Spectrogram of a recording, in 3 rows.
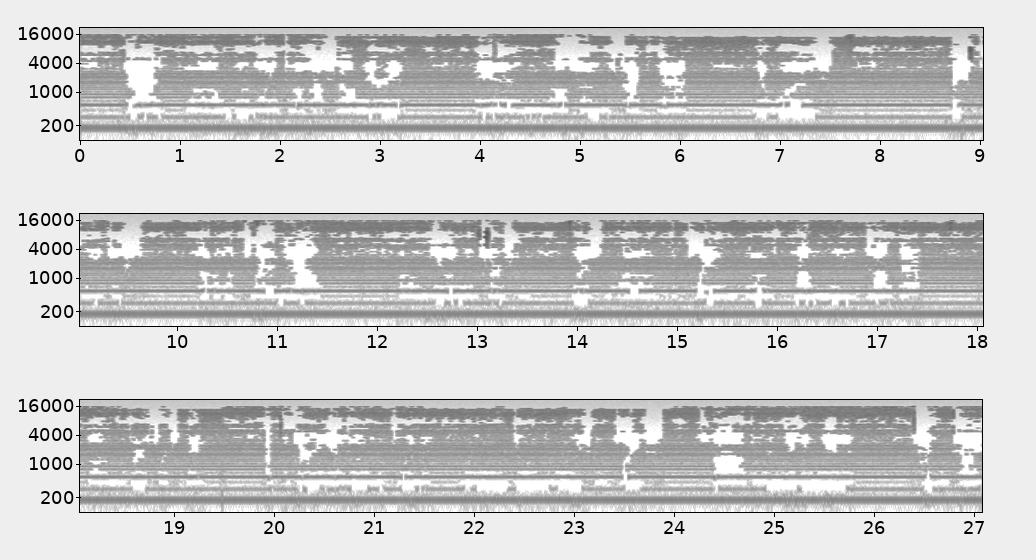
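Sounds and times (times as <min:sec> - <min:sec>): electrical mains hum: 0:00.0 - 0:27.0.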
